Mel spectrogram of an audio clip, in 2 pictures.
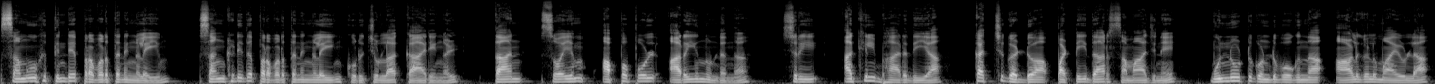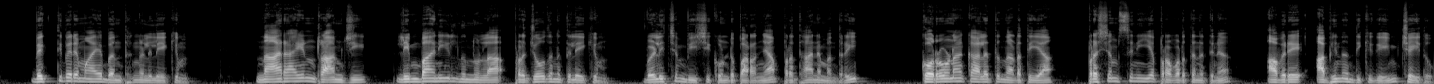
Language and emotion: Malayalam, neutral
